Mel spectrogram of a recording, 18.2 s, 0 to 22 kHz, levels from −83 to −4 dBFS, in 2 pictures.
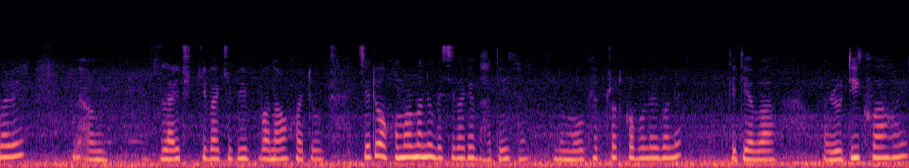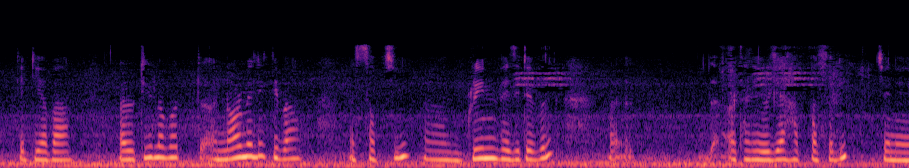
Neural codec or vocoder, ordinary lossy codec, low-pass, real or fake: none; MP3, 32 kbps; 7.2 kHz; real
